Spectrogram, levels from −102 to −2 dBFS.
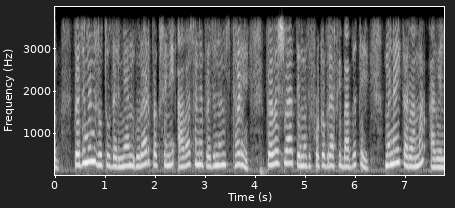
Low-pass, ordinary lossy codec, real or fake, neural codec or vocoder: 3.6 kHz; none; fake; autoencoder, 48 kHz, 128 numbers a frame, DAC-VAE, trained on Japanese speech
